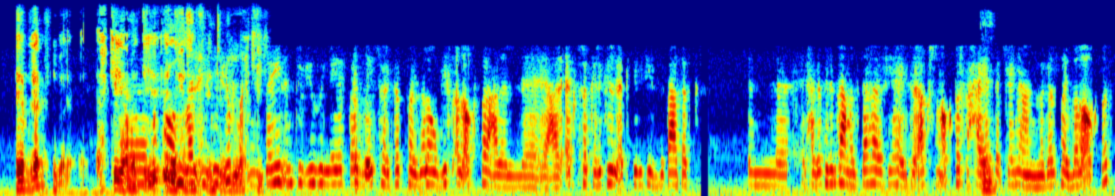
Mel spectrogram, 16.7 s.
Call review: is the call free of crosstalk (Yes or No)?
No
